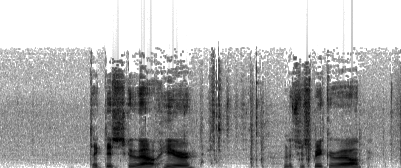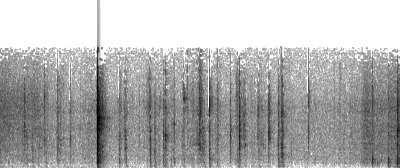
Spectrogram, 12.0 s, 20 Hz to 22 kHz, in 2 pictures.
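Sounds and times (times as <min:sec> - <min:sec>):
plastic parts clicking: 0:06.6 - 0:10.4.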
